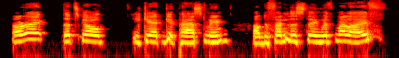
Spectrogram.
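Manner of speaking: put-on croaky elderly voice. Game narrator voices an old man who drops his cane, croaky old man voice. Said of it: "you hear like a croaky old voice".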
